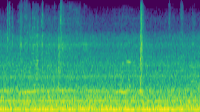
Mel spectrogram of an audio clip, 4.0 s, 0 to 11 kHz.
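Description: Steady running noise heard inside the passenger cabin of a 700 Series Shinkansen under way: a low rumble with a steady hum, and a couple of faint ticks.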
